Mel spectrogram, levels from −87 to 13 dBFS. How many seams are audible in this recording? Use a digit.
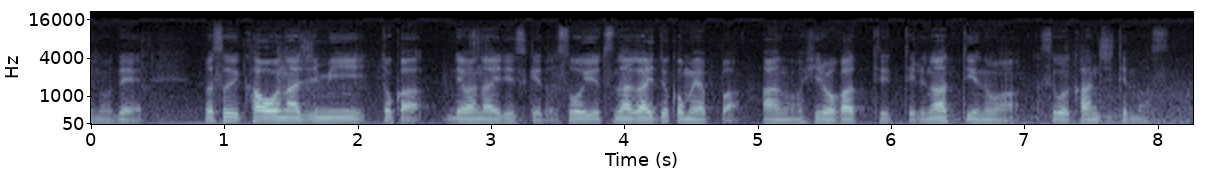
2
